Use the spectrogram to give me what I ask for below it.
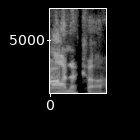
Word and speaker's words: Hanukkah: Hanukkah. I said Januka. I know it's Hanukkah.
